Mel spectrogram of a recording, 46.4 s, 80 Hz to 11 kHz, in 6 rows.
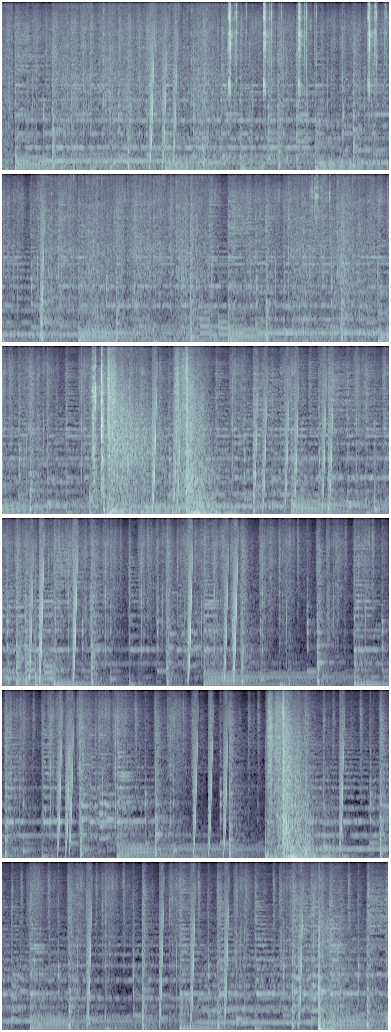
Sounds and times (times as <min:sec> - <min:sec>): Music: 0:00.0 - 0:46.4.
